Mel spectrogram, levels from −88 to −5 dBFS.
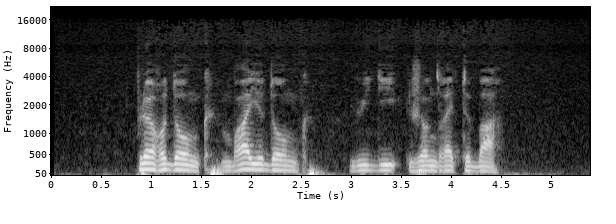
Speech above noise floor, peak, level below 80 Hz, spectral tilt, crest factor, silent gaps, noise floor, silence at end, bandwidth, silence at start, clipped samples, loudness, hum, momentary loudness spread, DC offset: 38 dB; -2 dBFS; -28 dBFS; -9 dB/octave; 16 dB; none; -55 dBFS; 0.75 s; 14.5 kHz; 0.85 s; under 0.1%; -19 LUFS; none; 13 LU; under 0.1%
